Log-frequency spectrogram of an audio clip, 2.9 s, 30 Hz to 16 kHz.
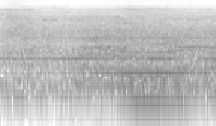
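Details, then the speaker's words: Coffee roaster's hopper vibrator while loading about 300 g of green coffee: a steady even buzzing hum with a low drone and constant pitch, no knocks or surges; operating normally. "okay you can hear the vibration that is actually to vibrate the"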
